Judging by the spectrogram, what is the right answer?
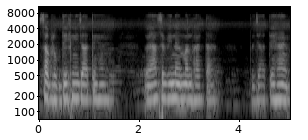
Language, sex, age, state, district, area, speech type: Hindi, female, 45-60, Uttar Pradesh, Pratapgarh, rural, spontaneous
